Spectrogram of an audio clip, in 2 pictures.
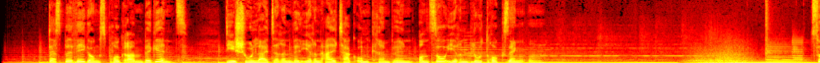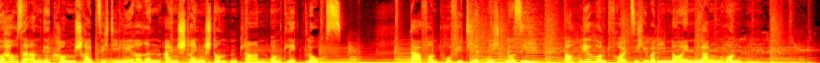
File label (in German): Kommentar; NDR; Bewegungs Docs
